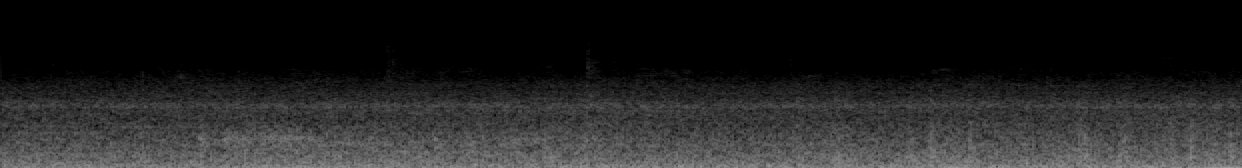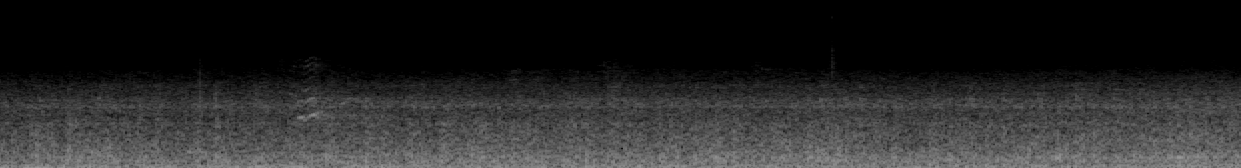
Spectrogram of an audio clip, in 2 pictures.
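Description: Distant rail-yard and city ambience: a steady low rumble of trains and traffic, with no single event standing out.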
